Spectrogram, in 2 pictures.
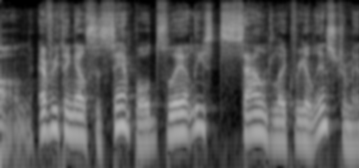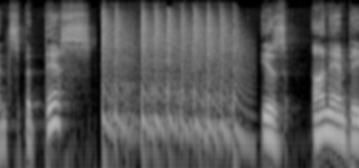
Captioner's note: bang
